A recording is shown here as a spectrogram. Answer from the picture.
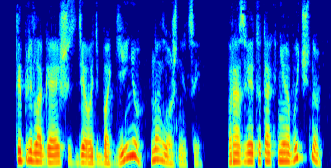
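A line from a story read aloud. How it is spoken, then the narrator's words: Soft chuckle. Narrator (Russian): Цзяо Лин мягко усмехнулась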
